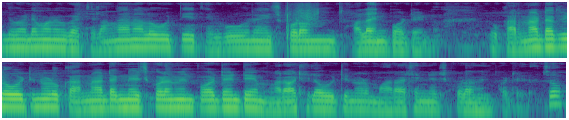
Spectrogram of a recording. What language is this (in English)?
Telugu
